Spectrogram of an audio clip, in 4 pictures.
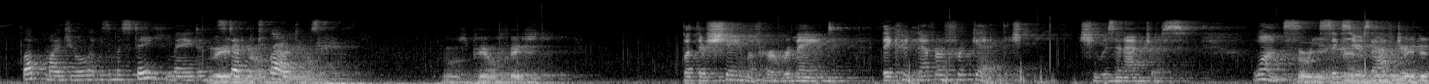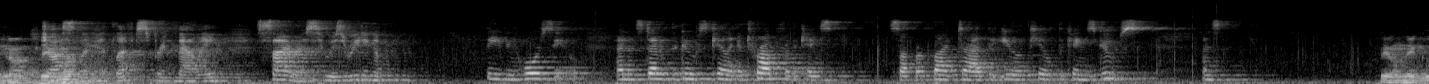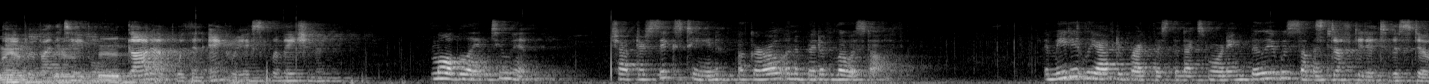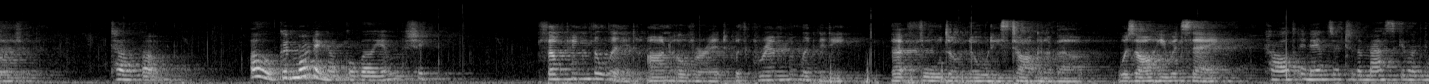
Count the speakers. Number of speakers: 3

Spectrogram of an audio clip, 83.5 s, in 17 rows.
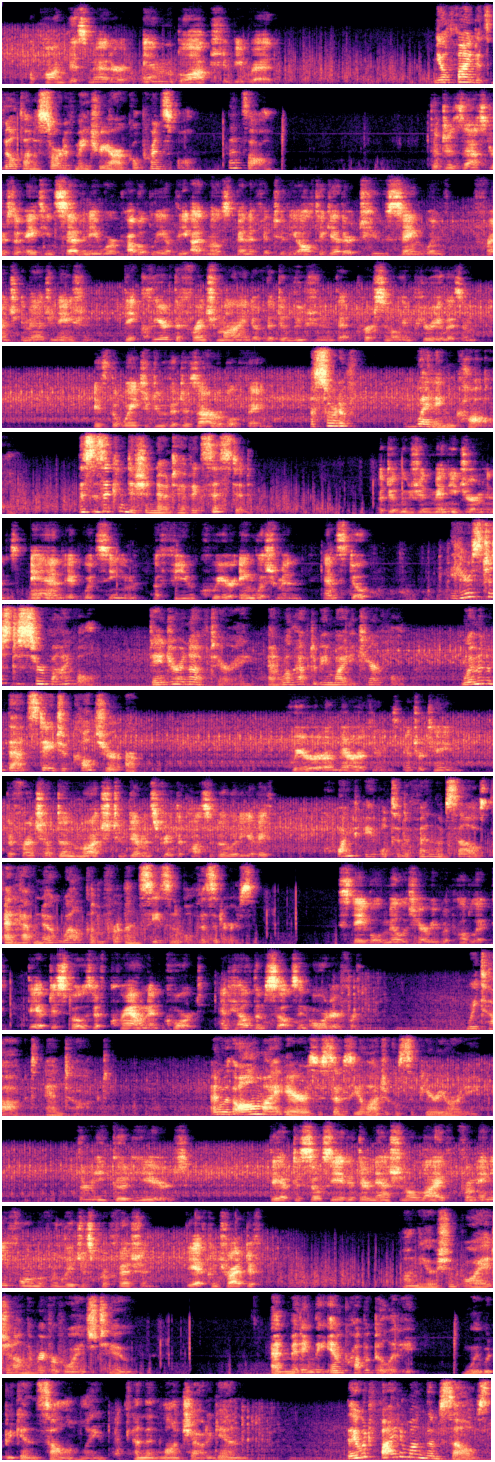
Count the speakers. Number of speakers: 2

